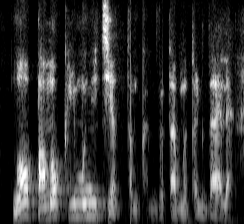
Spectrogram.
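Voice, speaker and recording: The speaker is a man. His pitch sits high for a man. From Chita, Russia. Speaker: company founder and CEO. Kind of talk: casual interview. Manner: profane, blunt.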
